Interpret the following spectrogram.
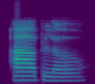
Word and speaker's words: hablo: just a moment okay in Spanish the rule is the second to the last syllable always gets the emphasis however if it doesn't fall on that second to last syllable then it's marked with the accent mark so you know which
